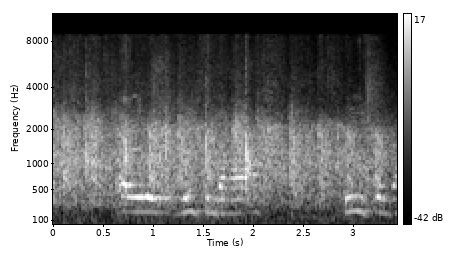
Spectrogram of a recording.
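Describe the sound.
An audience claps hands in praise of the Lord during an evening church service, a dense, steady burst of applause lasting throughout, with a few voices calling out faintly underneath.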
